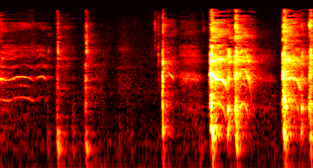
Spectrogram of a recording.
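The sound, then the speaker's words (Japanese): A person coughs in several short, sharp, breathy bursts separated by brief pauses. The later coughs are louder and rougher than the first ones. “ちょっと今咳をしてます、はい、 あ、咳です。”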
